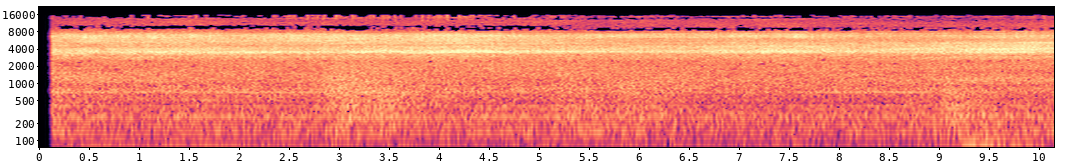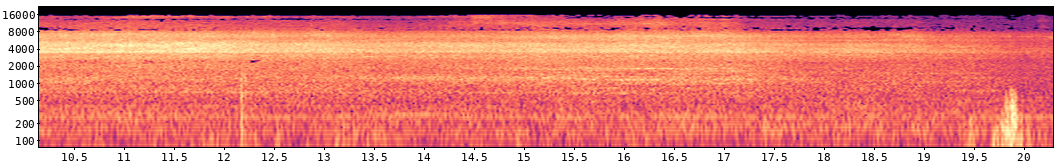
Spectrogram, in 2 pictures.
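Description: Nut roasting machine running, a steady airy hiss from its fans and burners with a faint motor hum underneath, easing off slightly near the end. A brief thump just before the end.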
